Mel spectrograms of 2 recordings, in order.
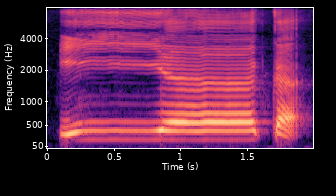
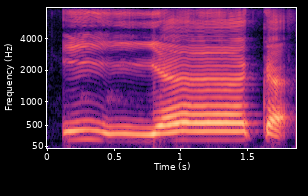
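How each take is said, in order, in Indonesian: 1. Bunyi y ditekan dan dibaca ganda. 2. Bunyi y ditekan dan dibaca ganda.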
